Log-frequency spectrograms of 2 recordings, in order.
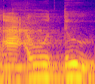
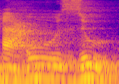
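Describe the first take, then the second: First: The middle consonant is a stopped d sound. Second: The middle consonant is a buzzing z sound. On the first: "Atau dal" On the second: "Misalnya zai"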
